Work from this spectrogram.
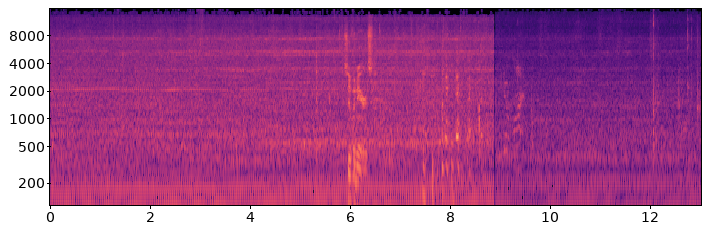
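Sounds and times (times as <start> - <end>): engine running steadily: 0.0 - 13.0.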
